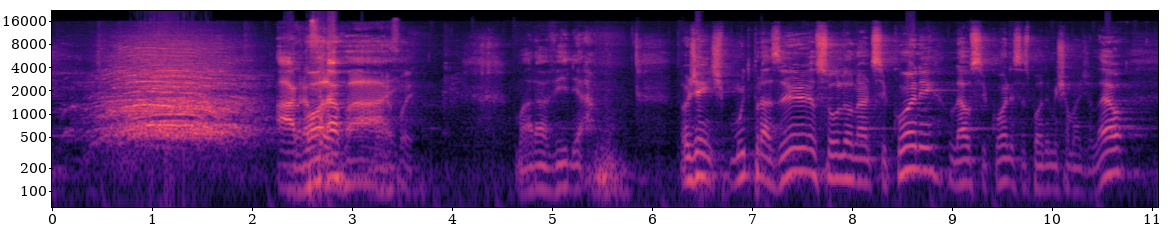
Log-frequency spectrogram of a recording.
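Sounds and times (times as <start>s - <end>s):
large audience shouting a greeting: 0.0s - 2.2s
speech: 2.4s - 3.7s, 4.6s - 11.0s.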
